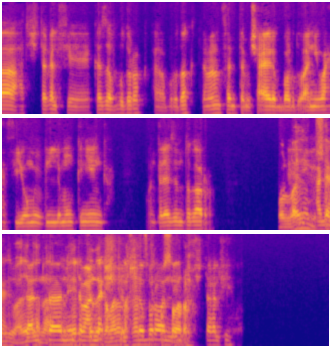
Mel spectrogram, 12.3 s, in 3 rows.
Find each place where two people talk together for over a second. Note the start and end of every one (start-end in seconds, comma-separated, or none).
7.7-10.7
